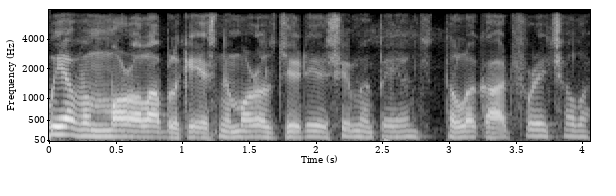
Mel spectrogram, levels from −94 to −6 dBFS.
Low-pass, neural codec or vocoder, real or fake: 7.2 kHz; none; real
